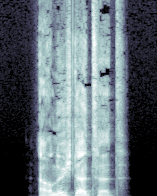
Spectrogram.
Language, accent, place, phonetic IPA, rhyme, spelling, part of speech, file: German, Germany, Berlin, [ɛɐ̯ˈnʏçtɐtət], -ʏçtɐtət, ernüchtertet, verb, De-ernüchtertet.ogg
- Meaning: inflection of ernüchtern: 1. second-person plural preterite 2. second-person plural subjunctive II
